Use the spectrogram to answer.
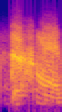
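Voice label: "point", English, ATC; Digits; DCS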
